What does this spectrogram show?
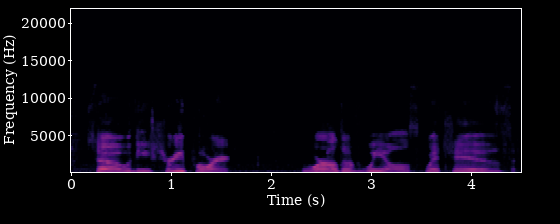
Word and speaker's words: Shreveport: No, it is 100% Shreveport. Shreveport. Shreve.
